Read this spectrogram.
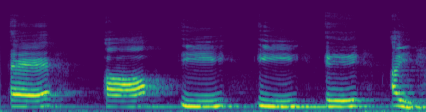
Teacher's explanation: उच्चारण के समय होठों का आकार है वो गोल नहीं होता है, अन्य ही किसी आकार में होठ होते हैं। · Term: अवृत्तमुखी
